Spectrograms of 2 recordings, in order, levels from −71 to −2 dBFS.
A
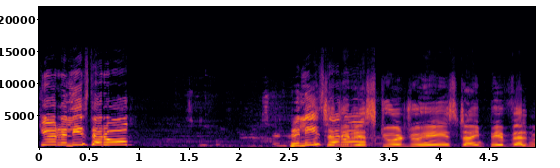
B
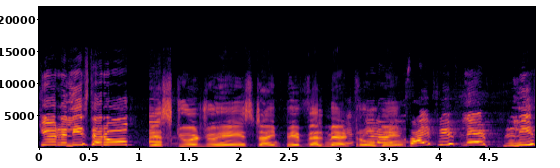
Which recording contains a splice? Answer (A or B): B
